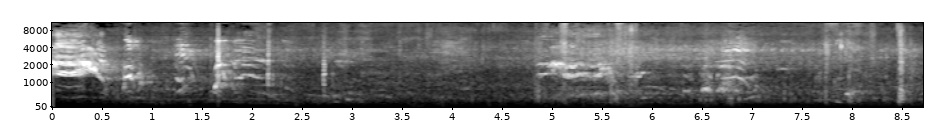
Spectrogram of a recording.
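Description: Children shouting and yelling, with a loud, high-pitched wavering yell at the start and more shouts about five seconds in, with a few sharp knocks in between.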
